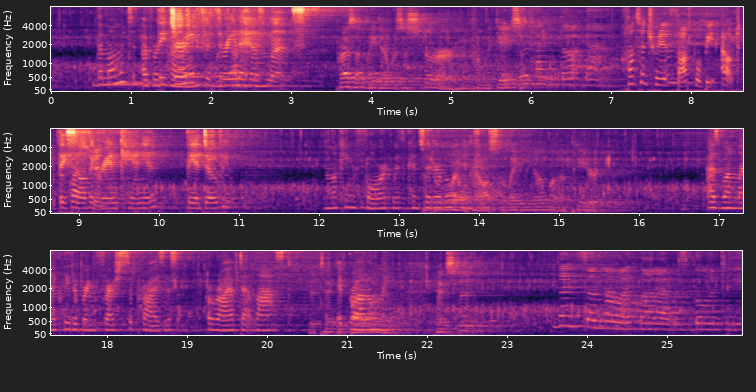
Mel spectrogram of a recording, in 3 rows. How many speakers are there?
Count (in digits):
5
